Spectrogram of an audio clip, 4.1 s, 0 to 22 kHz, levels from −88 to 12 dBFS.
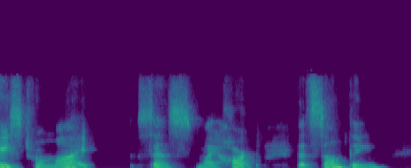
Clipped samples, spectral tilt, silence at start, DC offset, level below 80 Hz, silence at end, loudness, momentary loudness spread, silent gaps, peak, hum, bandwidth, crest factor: under 0.1%; -4.5 dB/octave; 0 s; under 0.1%; -70 dBFS; 0.3 s; -29 LUFS; 9 LU; none; -10 dBFS; none; 12.5 kHz; 18 dB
